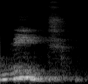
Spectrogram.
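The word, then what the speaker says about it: know: साथ के साथ में कि एन से पहले यदि के आता है तो वो हमेशा साइलेंट रहता है। उसी का एग्जांपल के एन ओ डब्ल्यू, तो हम इसको साइलेंट रख के नो बोलते हैं, ठीक है।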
